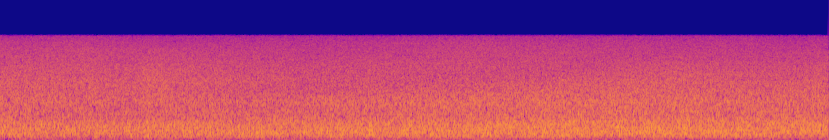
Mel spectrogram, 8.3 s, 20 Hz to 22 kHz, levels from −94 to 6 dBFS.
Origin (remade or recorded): recorded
